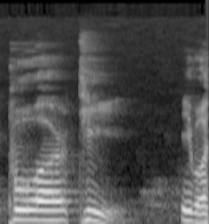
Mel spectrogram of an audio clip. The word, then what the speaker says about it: Pu'er: The traditional Pu'er tea, and they are Pu'er tea in China, pronounced as Pu'er, and then from now on, Atomy pure tea will make it Pu'er tea.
